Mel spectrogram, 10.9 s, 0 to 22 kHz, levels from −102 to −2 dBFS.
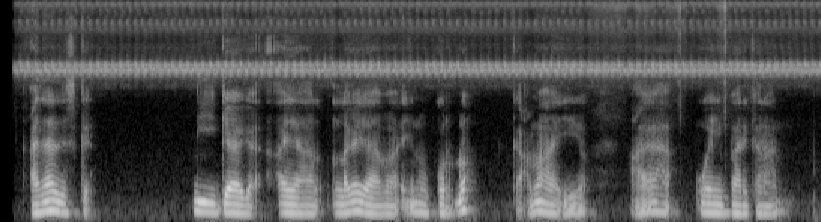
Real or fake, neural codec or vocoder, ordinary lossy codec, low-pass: real; none; none; none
